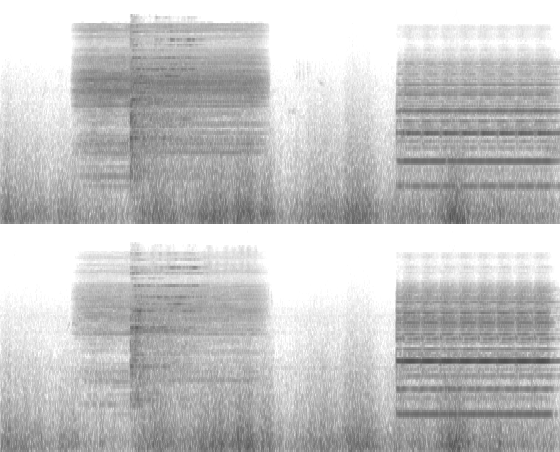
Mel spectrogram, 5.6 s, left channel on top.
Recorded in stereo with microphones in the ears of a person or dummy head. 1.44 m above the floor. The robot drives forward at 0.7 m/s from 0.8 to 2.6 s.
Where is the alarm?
40° right (ahead or behind), 1.7 m.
